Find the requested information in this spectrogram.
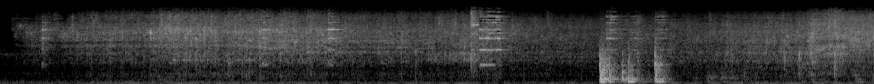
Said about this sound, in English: So my oil is nice and hot and shimmering. This pan gets hot really quickly. So I'm going to pop my chicken into the pan. You should hear a nice sizzle.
